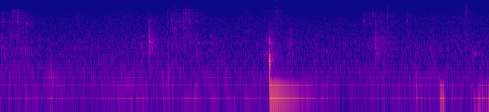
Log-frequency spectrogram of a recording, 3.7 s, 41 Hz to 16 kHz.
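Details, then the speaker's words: VW Mk4 VR6 engine during teardown, crank turned slowly by hand before removing the oil pan. A single sharp knock with a dull thud, probably from a rear cylinder. Rod knock (spun rod bearing). "let's turn this [ __ ] over real quick oh you can hear it there you go which one he's knocking who's knocking"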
